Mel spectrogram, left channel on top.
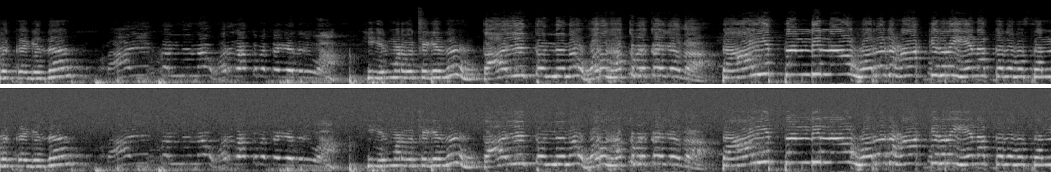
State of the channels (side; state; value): right; noise; hiss, 10 dB below the sound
